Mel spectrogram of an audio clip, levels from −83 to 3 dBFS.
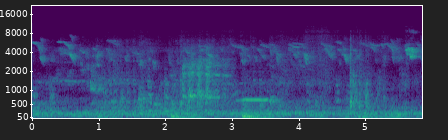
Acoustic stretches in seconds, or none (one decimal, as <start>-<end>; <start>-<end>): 2.0-3.8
